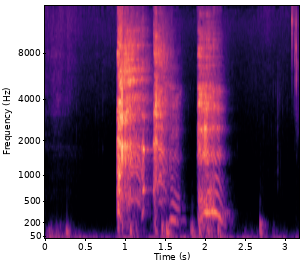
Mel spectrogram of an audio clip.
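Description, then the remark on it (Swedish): Three harsh coughs in quick succession, mixed with rough throat clearing, followed by a brief low throaty sound before it falls quiet. “Så, ursäkta, det kommer att bli lite hostningar här på under tiden.”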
